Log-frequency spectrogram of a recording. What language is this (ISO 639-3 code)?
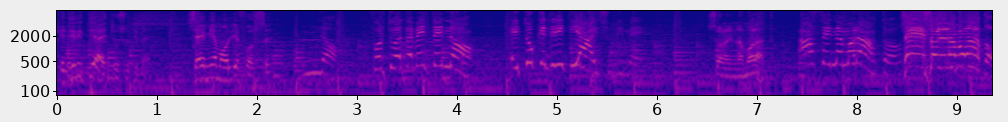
ita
